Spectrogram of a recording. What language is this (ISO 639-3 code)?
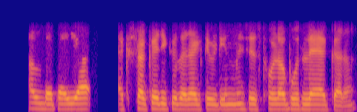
kas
